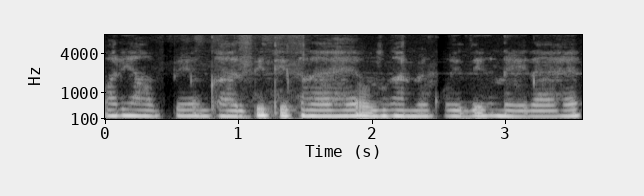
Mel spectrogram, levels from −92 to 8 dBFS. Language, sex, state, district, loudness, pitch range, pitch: Hindi, female, Delhi, New Delhi, -17 LUFS, 195-205 Hz, 200 Hz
